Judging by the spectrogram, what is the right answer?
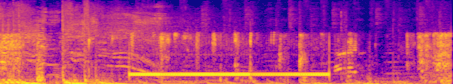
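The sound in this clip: On an unanswered telephone call, a single steady ringback tone holds for about two seconds at an even pitch, heard under busy ongoing talk.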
